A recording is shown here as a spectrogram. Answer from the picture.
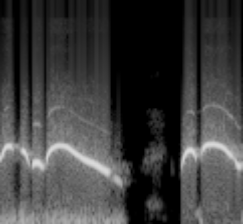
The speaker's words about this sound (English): And you can hear me breathing. Mm-hmm. And there'd be a little whistle sometimes from my nose. Like that.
